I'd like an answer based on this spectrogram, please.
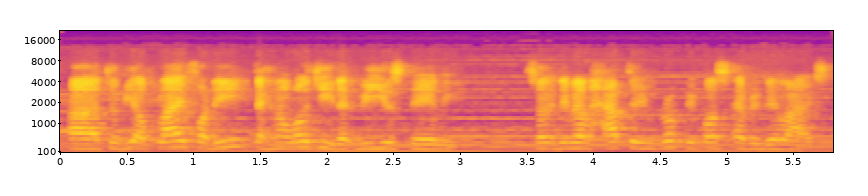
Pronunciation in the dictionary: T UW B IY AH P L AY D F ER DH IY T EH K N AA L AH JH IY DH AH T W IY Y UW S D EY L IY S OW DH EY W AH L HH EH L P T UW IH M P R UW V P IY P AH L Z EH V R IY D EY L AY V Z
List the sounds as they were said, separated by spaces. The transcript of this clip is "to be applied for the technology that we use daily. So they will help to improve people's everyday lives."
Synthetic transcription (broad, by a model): T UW B IY AH P L AY D F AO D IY T EH K N AA L AH JH IY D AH T W IY Y UW S D EY L IY S OW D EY W AH L HH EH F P T UW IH M P R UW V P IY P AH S EH V R IY D EY L AY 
